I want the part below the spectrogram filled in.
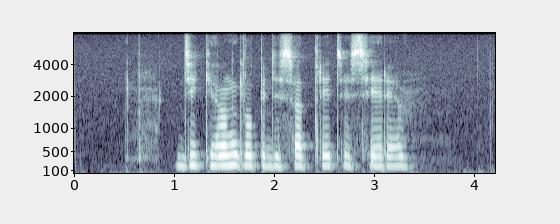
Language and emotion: Russian, neutral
